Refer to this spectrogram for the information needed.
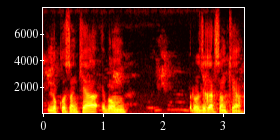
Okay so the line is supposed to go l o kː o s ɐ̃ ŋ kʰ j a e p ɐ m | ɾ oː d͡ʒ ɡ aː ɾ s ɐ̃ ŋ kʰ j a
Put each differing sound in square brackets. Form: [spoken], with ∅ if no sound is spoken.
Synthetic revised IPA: l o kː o s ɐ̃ ŋ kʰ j a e [b] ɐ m | ɾ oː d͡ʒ ɡ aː ɾ s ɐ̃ ŋ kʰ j a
